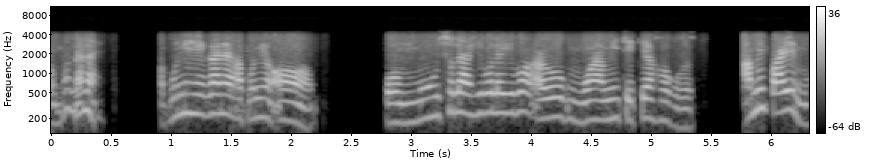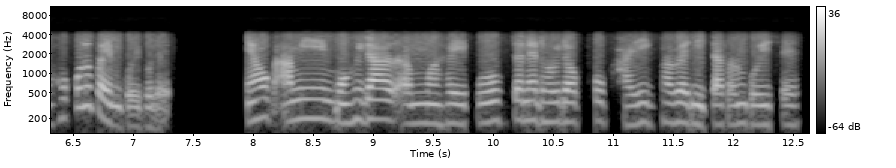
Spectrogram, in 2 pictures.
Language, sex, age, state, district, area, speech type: Assamese, female, 60+, Assam, Dibrugarh, rural, conversation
